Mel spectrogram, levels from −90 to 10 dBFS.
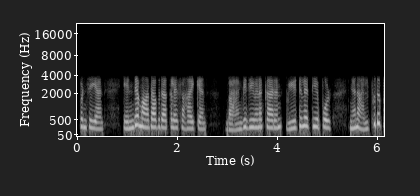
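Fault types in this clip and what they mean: iLBC codec: The whole recording passes through a narrowband voice codec that codes each 20 ms frame on its own. The speech sounds plainly rough and slightly synthetic, which fits iLBC's 15.2 kbps mode. Energy sits between about 200 Hz and 3.4 kHz, so a spectrogram shows a hard ceiling with nothing above it, a thin floor below 200 Hz, and smeared, blocky harmonics. The waveform looks normal in level but loses fine detail.
Chunks out of order: At 3.63 to 3.65 s, a 10 ms chunk of audio plays one chunk late, after the chunk that should have followed it. No audio is lost, but the reordered stretch comes out as a brief jumbled blip. On the waveform there are three abrupt discontinuities, where the edges of the swapped chunks fail to line up. A spectrogram shows thin vertical broadband streaks at those joins, with harmonics briefly stepping out of sequence.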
